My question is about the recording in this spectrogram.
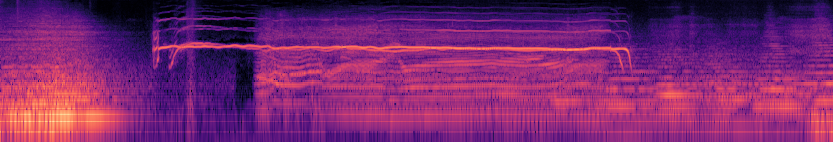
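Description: Film soundtrack music with a rushing swell. From about a second and a half in, a girl screams one long, loud, high scream, joined by other, lower screaming voices. The screaming cuts off suddenly after about five seconds and leaves the music.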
